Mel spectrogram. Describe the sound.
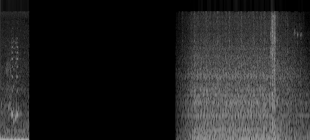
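A car engine runs steadily while driving, a continuous mid-low drone that begins after about two seconds of silence and holds even and fairly faint, with one brief sharp click near the end.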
